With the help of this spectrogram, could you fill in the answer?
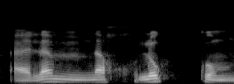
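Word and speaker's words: ألم نخلقكم: Alam nakhluqkum dibaca alam nakhluqkum, langsung masuk ke huruf kaf.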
